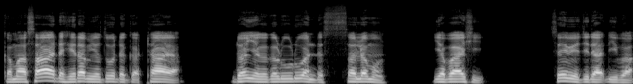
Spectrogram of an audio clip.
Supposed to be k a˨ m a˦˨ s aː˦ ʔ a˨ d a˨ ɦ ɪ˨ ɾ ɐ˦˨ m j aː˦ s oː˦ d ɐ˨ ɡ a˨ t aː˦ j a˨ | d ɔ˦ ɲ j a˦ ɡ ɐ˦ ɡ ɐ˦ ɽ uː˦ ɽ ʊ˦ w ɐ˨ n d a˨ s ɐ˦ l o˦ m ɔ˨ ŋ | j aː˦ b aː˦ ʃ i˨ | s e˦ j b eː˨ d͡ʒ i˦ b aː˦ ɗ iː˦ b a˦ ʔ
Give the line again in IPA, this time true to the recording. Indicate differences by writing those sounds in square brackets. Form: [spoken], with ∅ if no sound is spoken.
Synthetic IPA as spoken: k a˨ m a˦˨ s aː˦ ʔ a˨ d a˨ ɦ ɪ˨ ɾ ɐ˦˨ m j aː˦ [z] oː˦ d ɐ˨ ɡ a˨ t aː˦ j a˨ | d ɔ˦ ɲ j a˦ ɡ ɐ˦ ɡ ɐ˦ ɽ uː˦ ɽ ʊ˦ w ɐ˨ n d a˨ s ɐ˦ l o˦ m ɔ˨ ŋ | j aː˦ b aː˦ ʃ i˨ | s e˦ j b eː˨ d͡ʒ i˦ [d] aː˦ ɗ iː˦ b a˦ ʔ

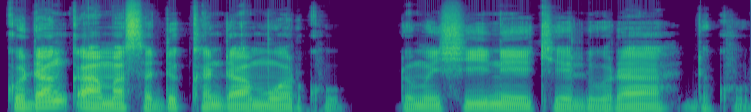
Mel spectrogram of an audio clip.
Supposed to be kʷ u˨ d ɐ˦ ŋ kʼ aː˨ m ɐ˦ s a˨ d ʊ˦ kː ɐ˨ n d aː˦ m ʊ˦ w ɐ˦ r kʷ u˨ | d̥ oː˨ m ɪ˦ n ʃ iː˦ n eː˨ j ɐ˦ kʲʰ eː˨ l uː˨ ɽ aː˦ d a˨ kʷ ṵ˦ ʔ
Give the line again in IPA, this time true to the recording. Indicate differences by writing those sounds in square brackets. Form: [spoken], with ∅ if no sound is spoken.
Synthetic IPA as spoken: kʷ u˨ d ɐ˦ ŋ kʼ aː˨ m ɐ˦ s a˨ d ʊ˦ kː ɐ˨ n d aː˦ m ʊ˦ w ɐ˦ r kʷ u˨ | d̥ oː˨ m ɪ˦ n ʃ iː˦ n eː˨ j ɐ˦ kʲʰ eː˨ l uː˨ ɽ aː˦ d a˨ kʷ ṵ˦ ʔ

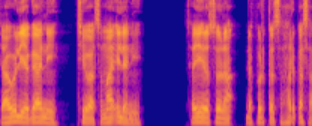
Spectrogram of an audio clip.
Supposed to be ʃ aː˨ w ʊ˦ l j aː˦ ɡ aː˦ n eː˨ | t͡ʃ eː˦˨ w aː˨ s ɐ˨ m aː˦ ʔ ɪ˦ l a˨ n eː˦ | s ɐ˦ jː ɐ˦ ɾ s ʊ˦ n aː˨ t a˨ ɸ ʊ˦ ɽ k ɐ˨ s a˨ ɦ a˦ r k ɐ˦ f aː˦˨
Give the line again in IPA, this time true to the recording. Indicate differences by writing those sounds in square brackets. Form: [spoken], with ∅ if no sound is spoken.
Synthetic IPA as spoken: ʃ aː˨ w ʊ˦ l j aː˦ ɡ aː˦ n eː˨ | t͡ʃ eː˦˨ w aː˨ s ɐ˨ m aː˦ ʔ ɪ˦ l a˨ n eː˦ | s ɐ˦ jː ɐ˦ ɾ s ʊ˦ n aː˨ [d] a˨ ɸ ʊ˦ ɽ k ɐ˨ s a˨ ɦ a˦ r [kʼ] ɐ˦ [s] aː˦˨

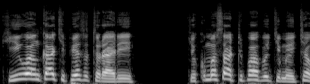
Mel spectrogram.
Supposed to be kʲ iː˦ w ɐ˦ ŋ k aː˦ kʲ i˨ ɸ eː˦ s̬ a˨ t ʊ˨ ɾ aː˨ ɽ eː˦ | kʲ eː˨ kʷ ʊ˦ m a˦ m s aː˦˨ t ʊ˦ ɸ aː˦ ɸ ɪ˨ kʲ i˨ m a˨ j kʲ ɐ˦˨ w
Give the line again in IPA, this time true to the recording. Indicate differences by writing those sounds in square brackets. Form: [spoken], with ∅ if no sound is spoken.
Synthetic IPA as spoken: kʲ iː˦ w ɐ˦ ŋ k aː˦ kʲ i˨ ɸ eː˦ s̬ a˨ t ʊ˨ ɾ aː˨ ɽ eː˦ | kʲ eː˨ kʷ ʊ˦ m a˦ [∅] s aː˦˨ t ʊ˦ ɸ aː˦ ɸ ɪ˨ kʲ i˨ m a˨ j kʲ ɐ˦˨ w

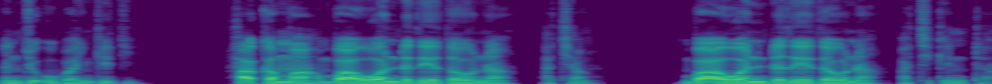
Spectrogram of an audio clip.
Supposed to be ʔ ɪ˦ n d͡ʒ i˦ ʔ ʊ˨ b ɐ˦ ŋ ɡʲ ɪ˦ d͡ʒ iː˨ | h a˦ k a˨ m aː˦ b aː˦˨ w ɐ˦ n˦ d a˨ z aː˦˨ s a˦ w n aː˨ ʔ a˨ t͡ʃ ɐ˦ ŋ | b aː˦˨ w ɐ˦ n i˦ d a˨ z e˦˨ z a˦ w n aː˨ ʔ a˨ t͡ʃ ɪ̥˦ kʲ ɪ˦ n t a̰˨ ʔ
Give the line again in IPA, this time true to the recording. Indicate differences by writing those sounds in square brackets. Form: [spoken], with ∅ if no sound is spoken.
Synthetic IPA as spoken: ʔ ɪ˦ n d͡ʒ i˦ ʔ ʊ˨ b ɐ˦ ŋ ɡʲ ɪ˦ d͡ʒ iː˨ | h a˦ k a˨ m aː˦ b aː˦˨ w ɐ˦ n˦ d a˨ z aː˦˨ [z] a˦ w n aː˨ ʔ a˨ t͡ʃ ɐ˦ ŋ | b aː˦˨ w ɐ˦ n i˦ d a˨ z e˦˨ z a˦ w n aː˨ ʔ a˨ t͡ʃ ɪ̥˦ kʲ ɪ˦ n t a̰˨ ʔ

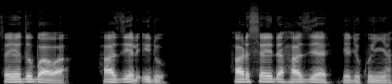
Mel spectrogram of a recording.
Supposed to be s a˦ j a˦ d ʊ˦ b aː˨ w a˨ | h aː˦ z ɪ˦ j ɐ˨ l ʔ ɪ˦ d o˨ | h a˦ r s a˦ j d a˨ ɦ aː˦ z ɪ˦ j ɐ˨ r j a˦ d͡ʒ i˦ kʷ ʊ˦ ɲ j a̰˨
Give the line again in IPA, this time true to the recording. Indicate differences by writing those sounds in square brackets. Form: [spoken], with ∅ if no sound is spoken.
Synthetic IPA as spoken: s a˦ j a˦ d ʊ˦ b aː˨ w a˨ | h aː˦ z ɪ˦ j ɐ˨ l ʔ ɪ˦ d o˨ | h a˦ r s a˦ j d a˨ ɦ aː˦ z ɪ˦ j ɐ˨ r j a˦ d͡ʒ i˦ kʷ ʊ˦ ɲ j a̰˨

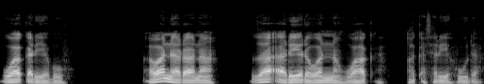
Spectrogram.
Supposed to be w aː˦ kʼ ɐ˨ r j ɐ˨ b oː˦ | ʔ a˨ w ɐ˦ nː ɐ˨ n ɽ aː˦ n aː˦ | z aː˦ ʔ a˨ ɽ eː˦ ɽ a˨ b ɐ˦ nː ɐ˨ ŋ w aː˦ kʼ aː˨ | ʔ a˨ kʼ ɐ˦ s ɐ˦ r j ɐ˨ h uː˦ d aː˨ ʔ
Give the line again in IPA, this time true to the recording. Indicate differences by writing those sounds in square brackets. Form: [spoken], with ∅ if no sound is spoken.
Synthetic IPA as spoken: w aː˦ kʼ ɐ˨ r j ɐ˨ b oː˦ | ʔ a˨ w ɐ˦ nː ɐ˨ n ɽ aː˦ n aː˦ | z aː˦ ʔ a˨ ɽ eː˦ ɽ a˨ [w] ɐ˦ nː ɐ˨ ŋ w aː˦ kʼ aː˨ | ʔ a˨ kʼ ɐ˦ s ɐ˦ r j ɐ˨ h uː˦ d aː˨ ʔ

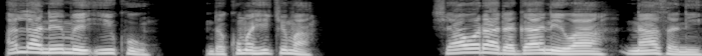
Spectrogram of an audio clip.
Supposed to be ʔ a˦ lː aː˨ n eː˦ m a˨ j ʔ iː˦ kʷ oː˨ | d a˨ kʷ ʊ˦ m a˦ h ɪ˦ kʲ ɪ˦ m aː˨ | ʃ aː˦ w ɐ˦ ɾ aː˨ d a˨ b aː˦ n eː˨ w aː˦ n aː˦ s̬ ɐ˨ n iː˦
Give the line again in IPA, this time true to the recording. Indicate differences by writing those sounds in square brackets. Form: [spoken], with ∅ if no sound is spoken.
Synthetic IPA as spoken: ʔ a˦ lː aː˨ n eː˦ m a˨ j ʔ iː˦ kʷ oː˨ | d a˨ kʷ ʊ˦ m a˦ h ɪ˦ kʲ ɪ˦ m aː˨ | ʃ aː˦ w ɐ˦ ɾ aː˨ d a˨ [ɡ] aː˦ n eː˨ w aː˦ n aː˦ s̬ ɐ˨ n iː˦

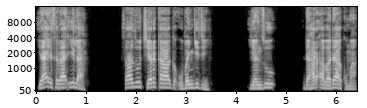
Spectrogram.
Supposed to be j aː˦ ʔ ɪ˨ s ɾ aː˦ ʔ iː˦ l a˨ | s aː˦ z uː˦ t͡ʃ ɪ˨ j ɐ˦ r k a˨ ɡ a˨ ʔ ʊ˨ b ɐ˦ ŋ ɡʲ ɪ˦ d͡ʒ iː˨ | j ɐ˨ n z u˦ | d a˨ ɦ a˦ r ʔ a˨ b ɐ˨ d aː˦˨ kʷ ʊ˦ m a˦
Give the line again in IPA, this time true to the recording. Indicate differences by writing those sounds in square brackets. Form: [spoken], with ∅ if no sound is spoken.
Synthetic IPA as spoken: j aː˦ ʔ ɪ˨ s ɾ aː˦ ʔ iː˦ l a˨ | s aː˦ z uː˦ t͡ʃ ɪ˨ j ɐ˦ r k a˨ ɡ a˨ ʔ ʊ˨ b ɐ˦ ŋ ɡʲ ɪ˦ d͡ʒ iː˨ | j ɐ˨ n z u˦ | d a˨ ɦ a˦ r ʔ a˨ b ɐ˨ d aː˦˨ kʷ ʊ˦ m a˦

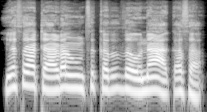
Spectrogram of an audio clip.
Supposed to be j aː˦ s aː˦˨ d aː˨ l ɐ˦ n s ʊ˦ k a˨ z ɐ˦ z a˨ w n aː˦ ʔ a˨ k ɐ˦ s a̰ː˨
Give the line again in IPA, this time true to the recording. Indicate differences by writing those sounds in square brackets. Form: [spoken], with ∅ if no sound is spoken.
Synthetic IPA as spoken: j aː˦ s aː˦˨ [t] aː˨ [ɽ] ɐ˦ n s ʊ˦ k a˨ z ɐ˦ z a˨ w n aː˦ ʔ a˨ [kʼ] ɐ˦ s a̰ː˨

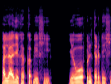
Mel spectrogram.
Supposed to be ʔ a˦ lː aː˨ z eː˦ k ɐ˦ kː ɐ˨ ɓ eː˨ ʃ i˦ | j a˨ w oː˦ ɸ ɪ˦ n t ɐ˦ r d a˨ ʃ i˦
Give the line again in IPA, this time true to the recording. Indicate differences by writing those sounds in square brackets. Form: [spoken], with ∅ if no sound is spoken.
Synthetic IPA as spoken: ʔ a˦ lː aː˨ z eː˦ k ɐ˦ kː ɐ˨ ɓ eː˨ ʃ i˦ | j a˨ w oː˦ ɸ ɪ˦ n t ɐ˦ r d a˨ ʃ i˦

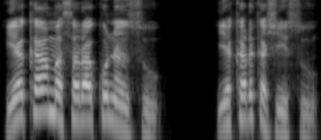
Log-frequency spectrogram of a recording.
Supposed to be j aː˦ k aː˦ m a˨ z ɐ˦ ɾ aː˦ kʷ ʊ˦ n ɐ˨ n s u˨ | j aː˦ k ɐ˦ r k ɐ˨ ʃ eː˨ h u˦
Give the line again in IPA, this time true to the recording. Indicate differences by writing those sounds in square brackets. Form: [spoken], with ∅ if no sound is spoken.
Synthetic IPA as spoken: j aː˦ k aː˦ m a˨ [s] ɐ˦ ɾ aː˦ kʷ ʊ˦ n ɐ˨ n s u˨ | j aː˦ k ɐ˦ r k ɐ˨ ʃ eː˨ [s] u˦

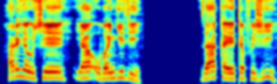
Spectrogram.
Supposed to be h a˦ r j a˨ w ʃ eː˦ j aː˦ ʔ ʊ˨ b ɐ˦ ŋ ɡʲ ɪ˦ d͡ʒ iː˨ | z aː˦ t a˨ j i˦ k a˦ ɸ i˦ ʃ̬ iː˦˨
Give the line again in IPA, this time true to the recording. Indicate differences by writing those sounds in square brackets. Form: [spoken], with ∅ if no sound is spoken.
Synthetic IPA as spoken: h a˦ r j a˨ w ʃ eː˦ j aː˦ ʔ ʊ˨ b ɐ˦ ŋ ɡʲ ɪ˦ d͡ʒ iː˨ | z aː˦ [k] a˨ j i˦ [t] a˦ ɸ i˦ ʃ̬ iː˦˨

